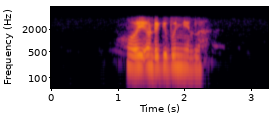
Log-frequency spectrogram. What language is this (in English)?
Santali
